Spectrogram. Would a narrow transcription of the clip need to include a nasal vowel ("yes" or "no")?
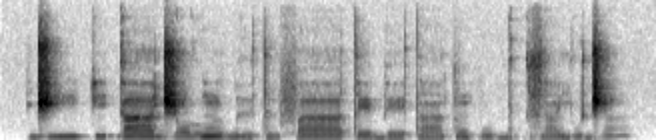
yes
